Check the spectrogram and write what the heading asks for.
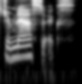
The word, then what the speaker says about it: gymnastics: The G tricks you into wanting a hard, guttural sound like in gum. Oh, right, because of the G. But it is actually a soft J sound, created much closer to the front of the palate.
